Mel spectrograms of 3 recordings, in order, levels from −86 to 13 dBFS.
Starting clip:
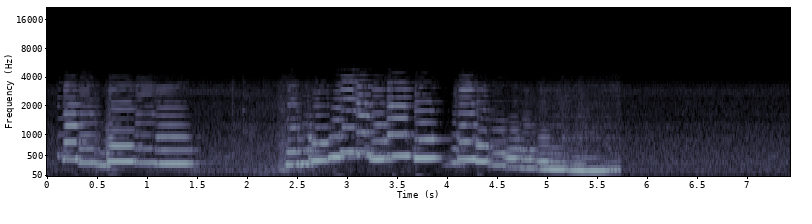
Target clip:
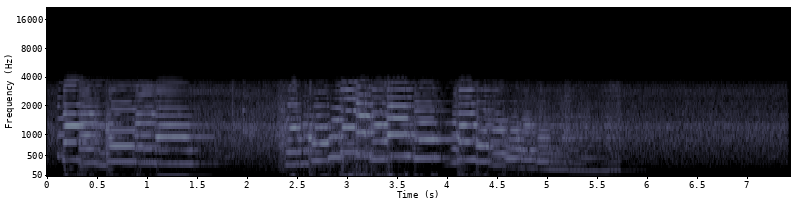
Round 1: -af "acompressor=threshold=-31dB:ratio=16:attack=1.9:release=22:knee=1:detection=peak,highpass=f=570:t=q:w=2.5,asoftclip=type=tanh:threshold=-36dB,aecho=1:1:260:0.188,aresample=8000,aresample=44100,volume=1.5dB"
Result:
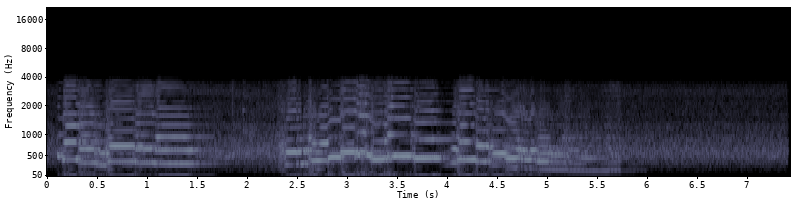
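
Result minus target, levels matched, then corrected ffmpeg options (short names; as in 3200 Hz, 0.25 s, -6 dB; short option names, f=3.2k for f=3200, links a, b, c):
500 Hz band +11.0 dB
-af "acompressor=threshold=-31dB:ratio=16:attack=1.9:release=22:knee=1:detection=peak,highpass=f=1.2k:t=q:w=2.5,asoftclip=type=tanh:threshold=-36dB,aecho=1:1:260:0.188,aresample=8000,aresample=44100,volume=1.5dB"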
